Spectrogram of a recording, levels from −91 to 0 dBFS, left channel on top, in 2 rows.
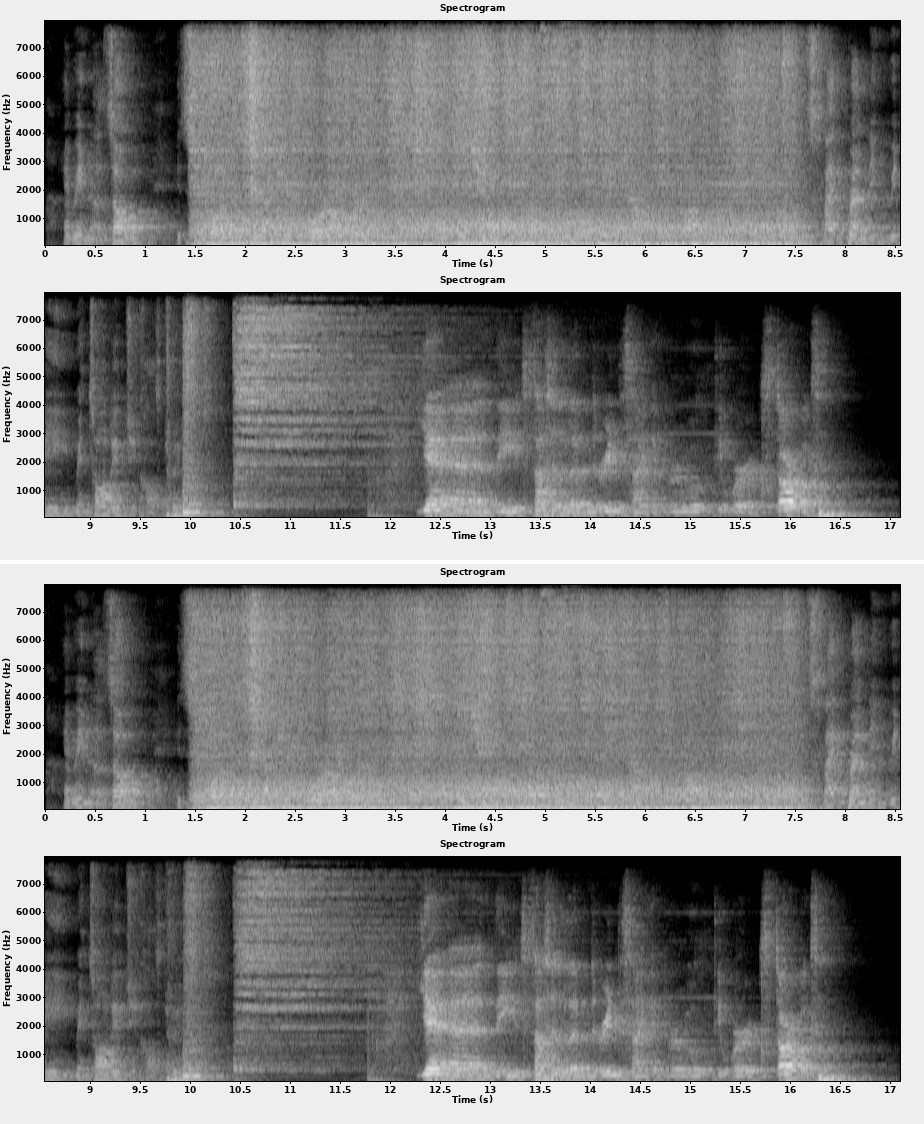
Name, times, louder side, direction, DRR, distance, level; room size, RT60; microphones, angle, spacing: voice 1, 0.0-1.0 1.3-3.4 4.1-6.7 7.0-10.2, left 1 dB, 15° left, -1 dB, 1.1 m, -30 dB
sound 1, 1.4-7.5, left 1 dB, 40° left, 2.1 m, -21 dB
sound 2, 9.8-12.6, left 3 dB, 85° left, 1.4 m, -30 dB
voice 2, 11.8-16.3, right 1 dB, 70° right, -3 dB, 1.9 m, -24 dB
8.5 x 5.7 x 2.9 m, 1.2 s
head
